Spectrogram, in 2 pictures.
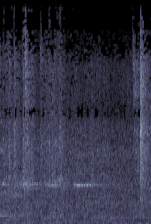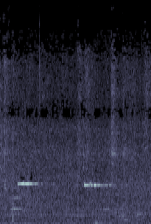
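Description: Underground railway station concourse ambience: a steady low rumble and background hubbub, with a few sharp clicks and three short high electronic beeps.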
